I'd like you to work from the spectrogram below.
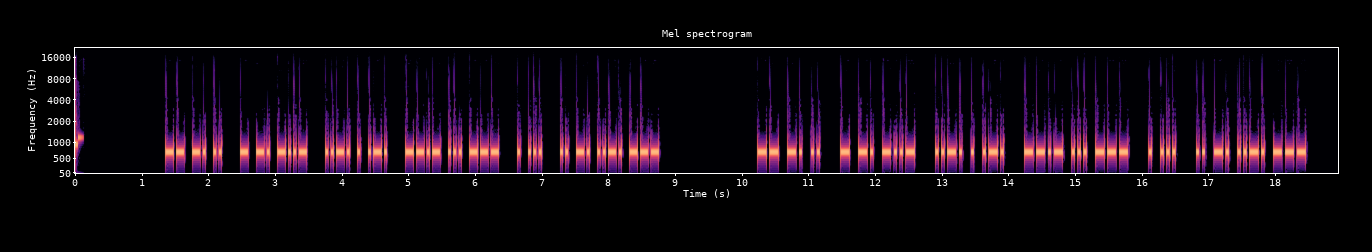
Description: Morse code, heard as a keyed tone, about 30 wpm, 700 Hz. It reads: MNI TNX FER QSO ES INFO MNI TNX FER QSO ES INFO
